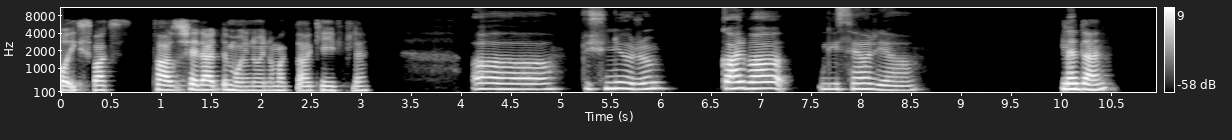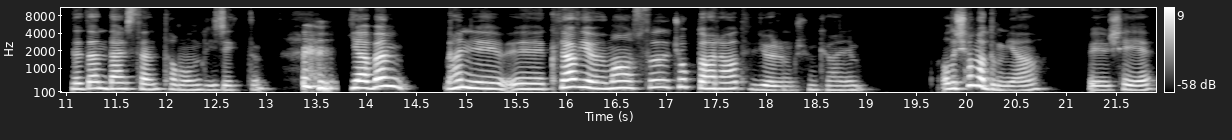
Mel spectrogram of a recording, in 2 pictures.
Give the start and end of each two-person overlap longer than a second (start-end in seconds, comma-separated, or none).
none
